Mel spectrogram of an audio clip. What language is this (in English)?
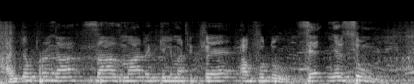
Serer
